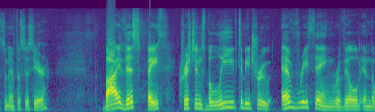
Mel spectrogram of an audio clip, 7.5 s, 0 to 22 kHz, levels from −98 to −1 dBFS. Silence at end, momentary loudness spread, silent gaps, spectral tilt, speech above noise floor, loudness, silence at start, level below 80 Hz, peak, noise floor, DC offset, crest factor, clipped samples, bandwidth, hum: 0 s; 13 LU; none; -5 dB/octave; 37 dB; -16 LUFS; 0.05 s; -60 dBFS; 0 dBFS; -53 dBFS; under 0.1%; 16 dB; 0.2%; 15.5 kHz; none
